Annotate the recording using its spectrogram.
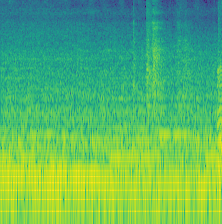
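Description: Stainless-steel roll-top buffet warmer lid rolled shut, a brief metallic sound about three seconds in, over a steady low hum.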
